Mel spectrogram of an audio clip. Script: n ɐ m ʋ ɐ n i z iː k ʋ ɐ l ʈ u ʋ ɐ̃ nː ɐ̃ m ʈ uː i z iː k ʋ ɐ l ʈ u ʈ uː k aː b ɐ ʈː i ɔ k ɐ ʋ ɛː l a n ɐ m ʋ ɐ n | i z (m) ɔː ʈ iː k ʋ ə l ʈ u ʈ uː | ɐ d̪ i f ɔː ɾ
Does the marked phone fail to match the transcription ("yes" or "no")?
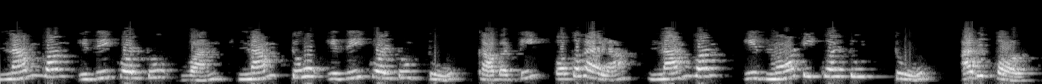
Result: yes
